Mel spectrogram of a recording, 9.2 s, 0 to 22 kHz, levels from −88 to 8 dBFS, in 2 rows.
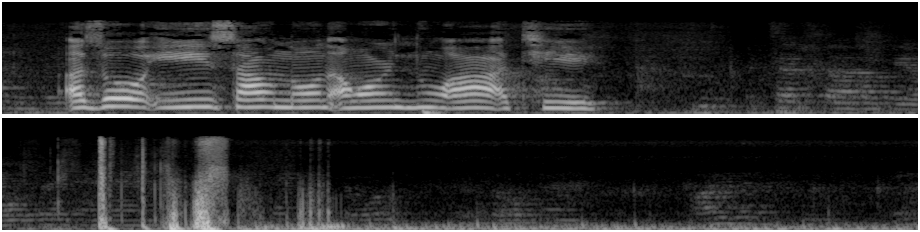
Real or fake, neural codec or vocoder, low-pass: real; none; 10.8 kHz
